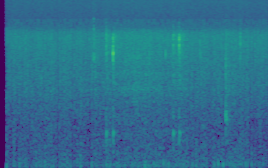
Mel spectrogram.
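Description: Near silence: faint room hiss with a few faint short clicks, two quick pairs and then a single one.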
